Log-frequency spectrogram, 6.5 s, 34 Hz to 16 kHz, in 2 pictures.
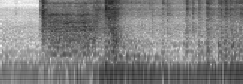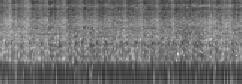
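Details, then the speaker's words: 1970 Dodge Challenger 340 engine with A904 transmission, freshly reassembled and reinstalled after a wreck, first start: cranks briefly, catches cleanly, settles into strong steady lumpy V8 idle without knocks or misfires; normal start and idle. "I don't know it's going to start though sounds good huh"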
